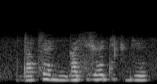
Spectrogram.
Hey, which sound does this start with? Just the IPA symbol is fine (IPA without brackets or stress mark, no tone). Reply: d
